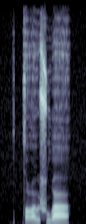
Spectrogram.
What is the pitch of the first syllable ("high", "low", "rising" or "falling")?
rising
